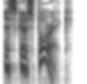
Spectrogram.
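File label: "ascosporic", British English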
